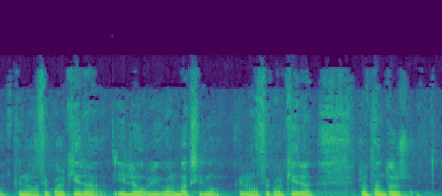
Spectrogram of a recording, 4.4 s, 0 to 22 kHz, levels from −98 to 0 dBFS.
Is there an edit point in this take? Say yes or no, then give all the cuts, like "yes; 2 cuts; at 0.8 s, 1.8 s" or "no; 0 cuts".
no; 0 cuts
